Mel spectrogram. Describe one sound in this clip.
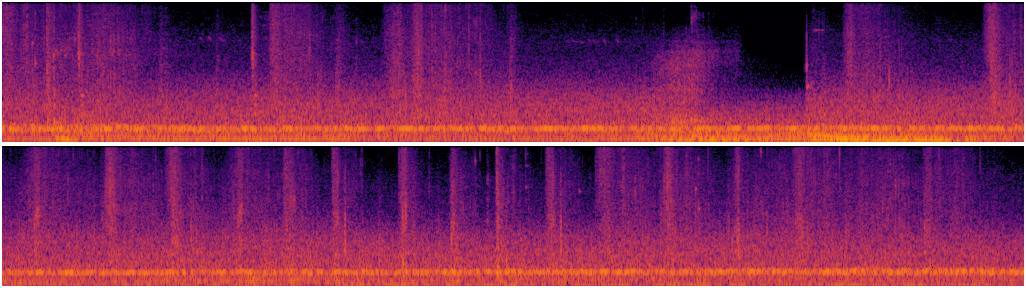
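Footsteps crunch through dry grass at a steady walking pace.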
